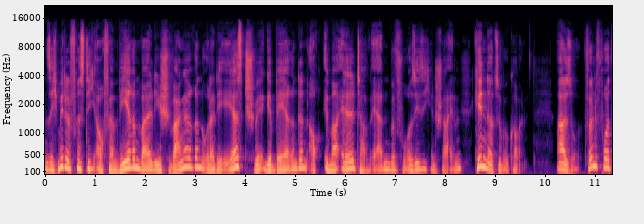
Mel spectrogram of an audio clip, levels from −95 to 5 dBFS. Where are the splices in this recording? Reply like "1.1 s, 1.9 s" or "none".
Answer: none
